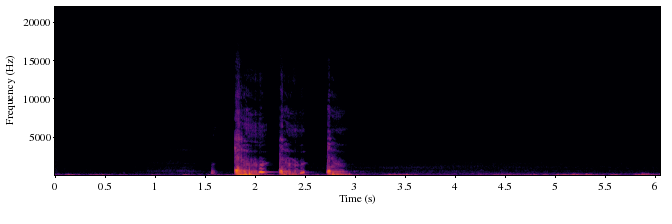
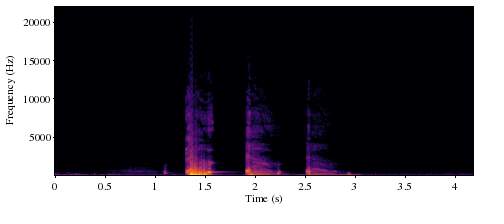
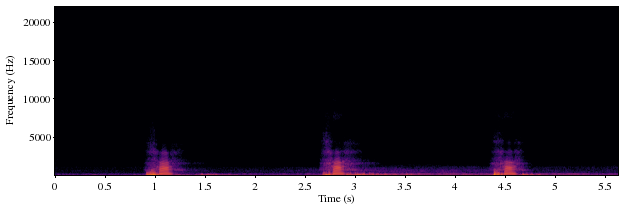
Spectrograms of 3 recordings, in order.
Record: {
  "cough_length": "6.1 s",
  "cough_amplitude": 8984,
  "cough_signal_mean_std_ratio": 0.31,
  "three_cough_length": "4.2 s",
  "three_cough_amplitude": 32768,
  "three_cough_signal_mean_std_ratio": 0.21,
  "exhalation_length": "5.6 s",
  "exhalation_amplitude": 7604,
  "exhalation_signal_mean_std_ratio": 0.43,
  "survey_phase": "alpha (2021-03-01 to 2021-08-12)",
  "age": "18-44",
  "gender": "Female",
  "wearing_mask": "No",
  "symptom_cough_any": true,
  "symptom_new_continuous_cough": true,
  "symptom_fatigue": true,
  "symptom_fever_high_temperature": true,
  "symptom_onset": "3 days",
  "smoker_status": "Ex-smoker",
  "respiratory_condition_asthma": false,
  "respiratory_condition_other": false,
  "recruitment_source": "Test and Trace",
  "submission_delay": "1 day",
  "covid_test_result": "Positive",
  "covid_test_method": "RT-qPCR",
  "covid_ct_value": 17.8,
  "covid_ct_gene": "N gene",
  "covid_ct_mean": 18.3,
  "covid_viral_load": "1000000 copies/ml",
  "covid_viral_load_category": "High viral load (>1M copies/ml)"
}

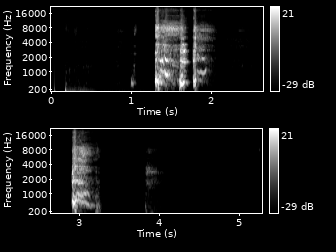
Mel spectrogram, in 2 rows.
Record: {
  "cough_length": "5.3 s",
  "cough_amplitude": 32768,
  "cough_signal_mean_std_ratio": 0.33,
  "survey_phase": "beta (2021-08-13 to 2022-03-07)",
  "age": "45-64",
  "gender": "Male",
  "wearing_mask": "No",
  "symptom_none": true,
  "smoker_status": "Never smoked",
  "respiratory_condition_asthma": true,
  "respiratory_condition_other": false,
  "recruitment_source": "REACT",
  "submission_delay": "2 days",
  "covid_test_result": "Negative",
  "covid_test_method": "RT-qPCR",
  "covid_ct_value": 38.0,
  "covid_ct_gene": "N gene"
}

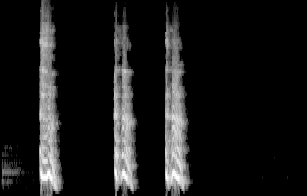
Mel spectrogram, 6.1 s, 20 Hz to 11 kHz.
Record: {
  "three_cough_length": "6.1 s",
  "three_cough_amplitude": 31480,
  "three_cough_signal_mean_std_ratio": 0.36,
  "survey_phase": "beta (2021-08-13 to 2022-03-07)",
  "age": "65+",
  "gender": "Male",
  "wearing_mask": "No",
  "symptom_cough_any": true,
  "smoker_status": "Ex-smoker",
  "respiratory_condition_asthma": false,
  "respiratory_condition_other": true,
  "recruitment_source": "REACT",
  "submission_delay": "5 days",
  "covid_test_result": "Negative",
  "covid_test_method": "RT-qPCR",
  "covid_ct_value": 37.0,
  "covid_ct_gene": "E gene"
}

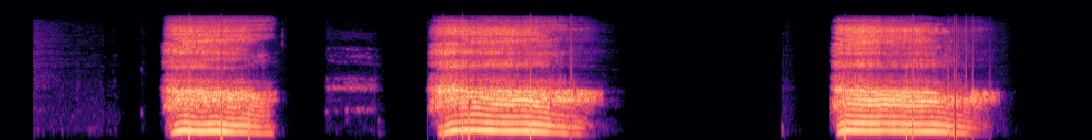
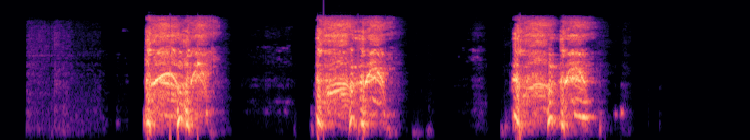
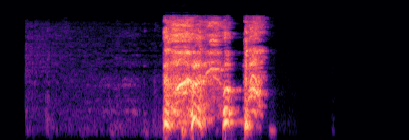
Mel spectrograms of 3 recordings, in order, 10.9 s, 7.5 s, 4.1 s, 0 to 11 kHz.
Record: {
  "exhalation_length": "10.9 s",
  "exhalation_amplitude": 30949,
  "exhalation_signal_mean_std_ratio": 0.53,
  "three_cough_length": "7.5 s",
  "three_cough_amplitude": 29623,
  "three_cough_signal_mean_std_ratio": 0.43,
  "cough_length": "4.1 s",
  "cough_amplitude": 29940,
  "cough_signal_mean_std_ratio": 0.36,
  "survey_phase": "beta (2021-08-13 to 2022-03-07)",
  "age": "65+",
  "gender": "Male",
  "wearing_mask": "No",
  "symptom_cough_any": true,
  "symptom_sore_throat": true,
  "symptom_other": true,
  "smoker_status": "Never smoked",
  "respiratory_condition_asthma": false,
  "respiratory_condition_other": false,
  "recruitment_source": "Test and Trace",
  "submission_delay": "1 day",
  "covid_test_result": "Positive",
  "covid_test_method": "RT-qPCR",
  "covid_ct_value": 11.9,
  "covid_ct_gene": "ORF1ab gene"
}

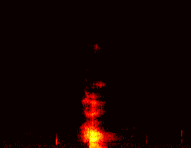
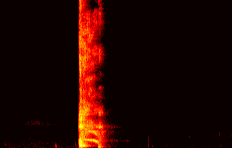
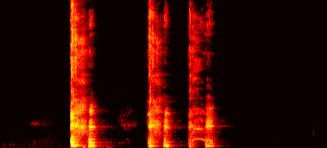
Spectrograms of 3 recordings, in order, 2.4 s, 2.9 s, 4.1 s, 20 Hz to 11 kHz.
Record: {
  "exhalation_length": "2.4 s",
  "exhalation_amplitude": 21186,
  "exhalation_signal_mean_std_ratio": 0.19,
  "cough_length": "2.9 s",
  "cough_amplitude": 28710,
  "cough_signal_mean_std_ratio": 0.21,
  "three_cough_length": "4.1 s",
  "three_cough_amplitude": 32628,
  "three_cough_signal_mean_std_ratio": 0.27,
  "survey_phase": "beta (2021-08-13 to 2022-03-07)",
  "age": "45-64",
  "gender": "Male",
  "wearing_mask": "No",
  "symptom_none": true,
  "smoker_status": "Never smoked",
  "respiratory_condition_asthma": false,
  "respiratory_condition_other": false,
  "recruitment_source": "REACT",
  "submission_delay": "1 day",
  "covid_test_result": "Negative",
  "covid_test_method": "RT-qPCR"
}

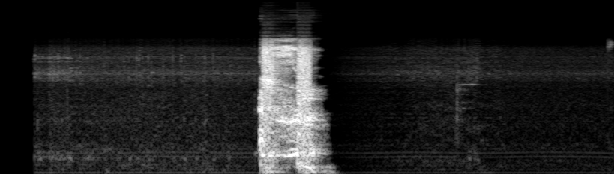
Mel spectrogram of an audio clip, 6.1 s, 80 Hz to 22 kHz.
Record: {
  "cough_length": "6.1 s",
  "cough_amplitude": 31057,
  "cough_signal_mean_std_ratio": 0.27,
  "survey_phase": "beta (2021-08-13 to 2022-03-07)",
  "age": "65+",
  "gender": "Male",
  "wearing_mask": "No",
  "symptom_none": true,
  "smoker_status": "Ex-smoker",
  "respiratory_condition_asthma": false,
  "respiratory_condition_other": false,
  "recruitment_source": "REACT",
  "submission_delay": "2 days",
  "covid_test_result": "Negative",
  "covid_test_method": "RT-qPCR",
  "influenza_a_test_result": "Negative",
  "influenza_b_test_result": "Negative"
}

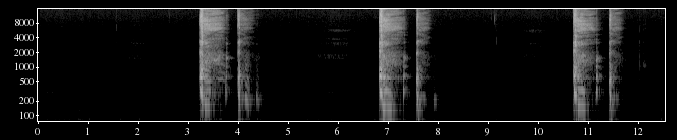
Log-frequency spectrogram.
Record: {
  "three_cough_length": "12.5 s",
  "three_cough_amplitude": 5924,
  "three_cough_signal_mean_std_ratio": 0.22,
  "survey_phase": "beta (2021-08-13 to 2022-03-07)",
  "age": "65+",
  "gender": "Female",
  "wearing_mask": "No",
  "symptom_none": true,
  "smoker_status": "Ex-smoker",
  "respiratory_condition_asthma": false,
  "respiratory_condition_other": false,
  "recruitment_source": "REACT",
  "submission_delay": "2 days",
  "covid_test_result": "Negative",
  "covid_test_method": "RT-qPCR"
}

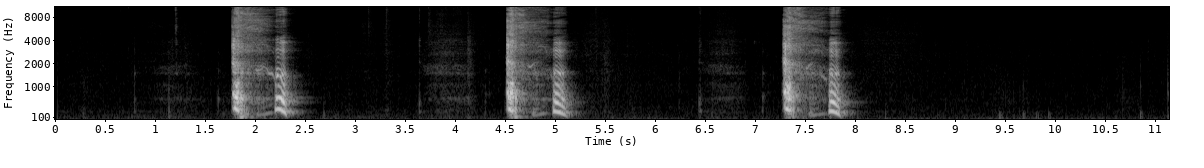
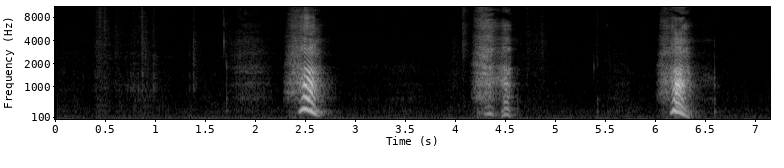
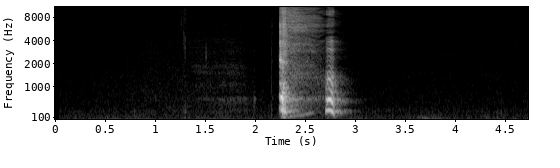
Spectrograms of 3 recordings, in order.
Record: {
  "three_cough_length": "11.1 s",
  "three_cough_amplitude": 6615,
  "three_cough_signal_mean_std_ratio": 0.21,
  "exhalation_length": "7.2 s",
  "exhalation_amplitude": 2604,
  "exhalation_signal_mean_std_ratio": 0.21,
  "cough_length": "4.7 s",
  "cough_amplitude": 8177,
  "cough_signal_mean_std_ratio": 0.16,
  "survey_phase": "beta (2021-08-13 to 2022-03-07)",
  "age": "65+",
  "gender": "Female",
  "wearing_mask": "No",
  "symptom_fatigue": true,
  "smoker_status": "Never smoked",
  "respiratory_condition_asthma": false,
  "respiratory_condition_other": false,
  "recruitment_source": "REACT",
  "submission_delay": "2 days",
  "covid_test_result": "Negative",
  "covid_test_method": "RT-qPCR"
}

